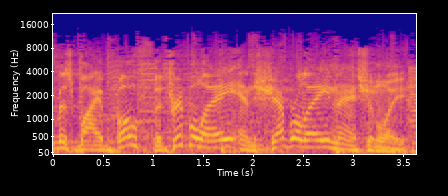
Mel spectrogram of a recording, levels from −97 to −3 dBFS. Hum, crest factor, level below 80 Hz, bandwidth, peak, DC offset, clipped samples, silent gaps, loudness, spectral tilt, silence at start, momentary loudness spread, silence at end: none; 12 dB; -34 dBFS; 13.5 kHz; -2 dBFS; under 0.1%; under 0.1%; none; -14 LUFS; -4.5 dB/octave; 0 s; 2 LU; 0 s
